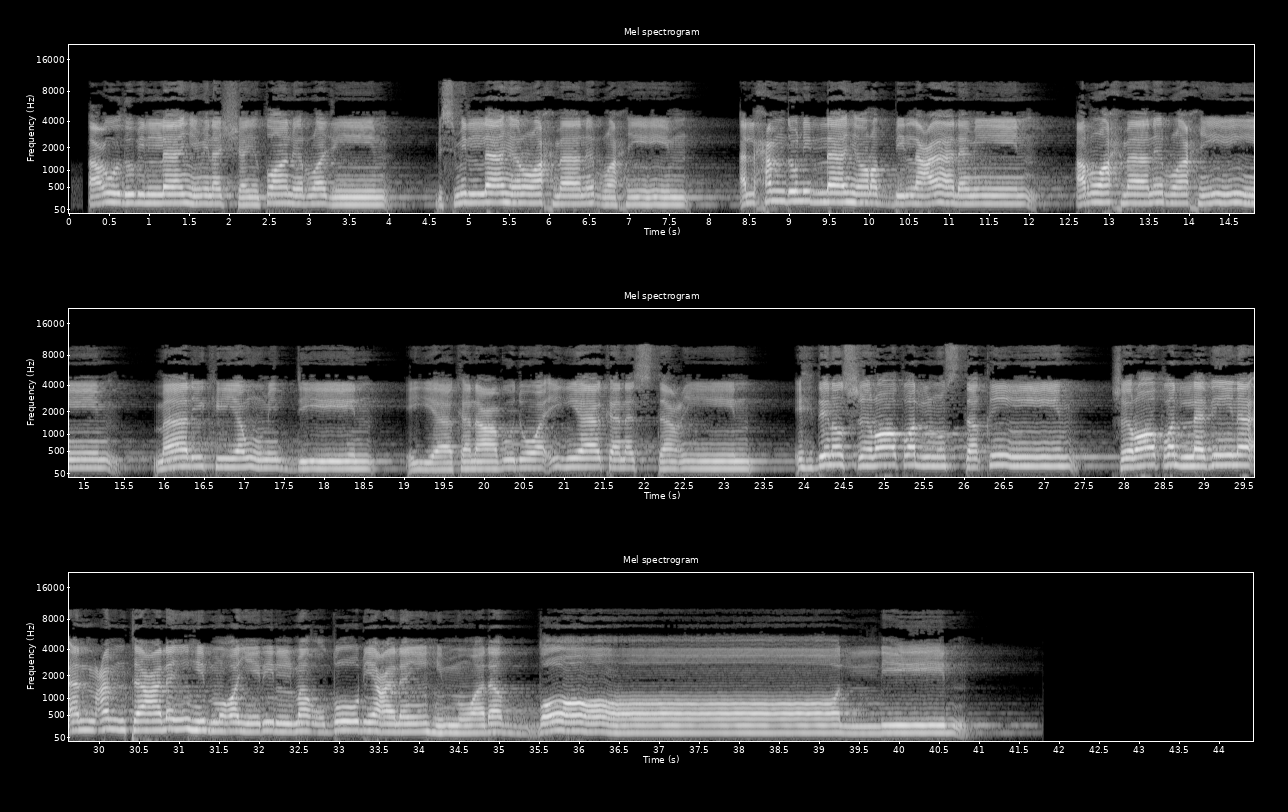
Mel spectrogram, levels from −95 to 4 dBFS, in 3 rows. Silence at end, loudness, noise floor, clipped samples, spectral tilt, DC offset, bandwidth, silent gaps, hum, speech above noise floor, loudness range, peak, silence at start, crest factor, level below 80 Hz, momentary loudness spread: 3.3 s; -14 LUFS; -45 dBFS; under 0.1%; -6 dB/octave; under 0.1%; 10 kHz; none; none; 30 dB; 4 LU; 0 dBFS; 0.25 s; 14 dB; -54 dBFS; 9 LU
